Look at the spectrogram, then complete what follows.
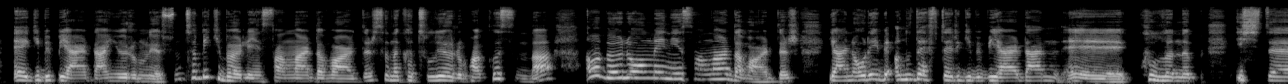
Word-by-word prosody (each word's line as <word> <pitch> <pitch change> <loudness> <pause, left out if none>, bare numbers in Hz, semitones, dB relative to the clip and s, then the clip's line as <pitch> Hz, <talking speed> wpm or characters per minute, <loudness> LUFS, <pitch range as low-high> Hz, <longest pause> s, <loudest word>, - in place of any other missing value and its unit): eee, 195 -1 +4
gibi 190 +1 -2
bir 185 - +3
yerden 145 -2 +1
yorumluyorsun. 150 - 0
Tabii 310 +5 -1
ki 275 - -4
böyle 155 -3 +2
insanlar 145 +2 -1
da 150 -1 -1
vardır, 140 +4 0
sana 195 -1 -2
katılıyorum 180 -2 +1
haklısın 165 - -1
da. - - +2 0.3
Ama 395 -3 +1
böyle 300 +1 +3
olmayan 295 -2 +2
insanlar 245 -1 0
da - - -1
vardır. 145 +6 -2 0.3
Yani 185 0 +1
orayı 215 +3 +2
bir 235 - +2
anı 225 +2 -1
defteri 205 -4 0
gibi 170 -2 -3
bir 180 - +4
yerden, 175 +1 0
eee, 135 -5 +1
kullanıp, 175 -6 0 0.3
işte, 190 - +2
180 Hz, 150 wpm, -22 LUFS, 150-230 Hz, 0.3 s, eee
